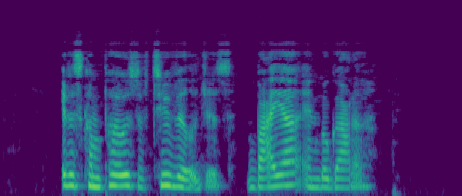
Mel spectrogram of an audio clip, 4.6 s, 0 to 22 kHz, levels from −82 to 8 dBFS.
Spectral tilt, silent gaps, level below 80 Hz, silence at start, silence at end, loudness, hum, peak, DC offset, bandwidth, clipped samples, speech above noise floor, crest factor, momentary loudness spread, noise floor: -4.5 dB/octave; none; -62 dBFS; 0.6 s; 0.9 s; -18 LUFS; none; -2 dBFS; under 0.1%; 9.6 kHz; under 0.1%; 59 dB; 18 dB; 11 LU; -78 dBFS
